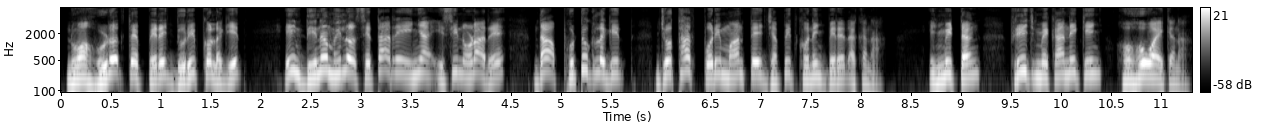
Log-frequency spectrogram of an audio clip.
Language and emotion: Santali, angry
